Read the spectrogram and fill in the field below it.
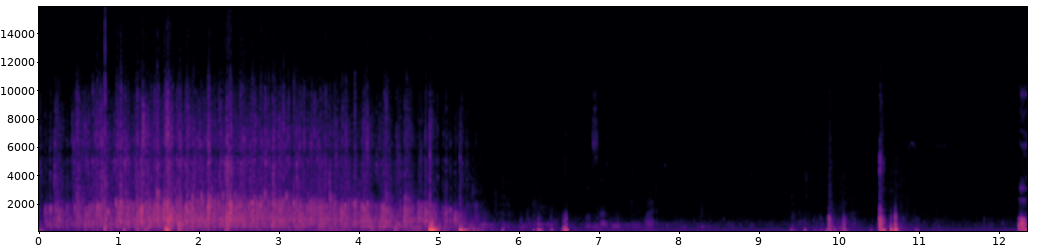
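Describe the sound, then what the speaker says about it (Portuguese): An evening audience applauds chief economist José Márcio Camargos of Genial Investimentos with full, steady clapping that dies away after about five seconds, leaving a few sporadic claps and knocks in a quiet room. "Uma salva de palmas"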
